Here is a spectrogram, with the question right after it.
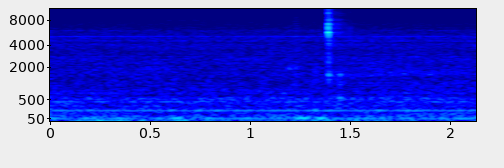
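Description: Single soft mouse click on an OK button in Photoshop, one brief tick over quiet room noise.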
